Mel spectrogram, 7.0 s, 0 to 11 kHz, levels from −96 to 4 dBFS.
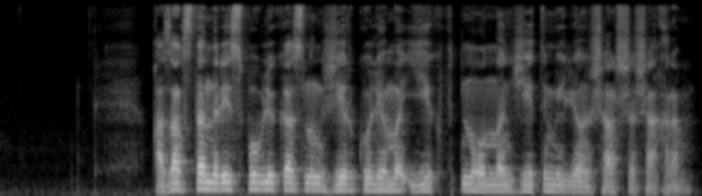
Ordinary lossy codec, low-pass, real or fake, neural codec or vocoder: none; 9.9 kHz; fake; vocoder, 44.1 kHz, 128 mel bands every 256 samples, BigVGAN v2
